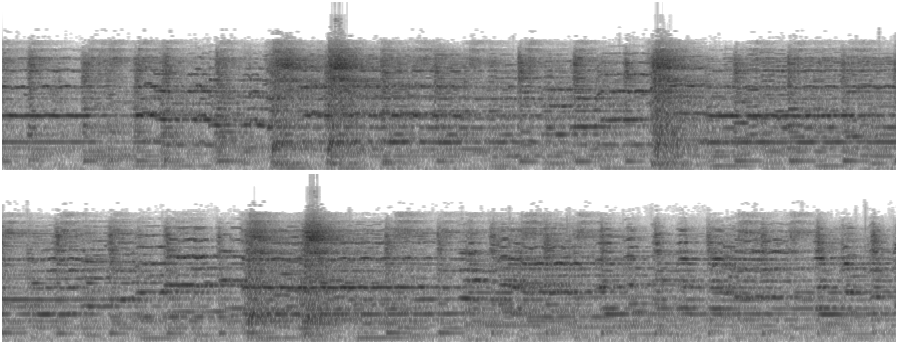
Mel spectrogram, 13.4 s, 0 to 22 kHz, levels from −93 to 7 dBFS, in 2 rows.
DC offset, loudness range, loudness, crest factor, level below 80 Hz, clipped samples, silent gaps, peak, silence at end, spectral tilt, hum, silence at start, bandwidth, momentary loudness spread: under 0.1%; 3 LU; -13 LUFS; 16 dB; -50 dBFS; under 0.1%; none; 0 dBFS; 0 s; 0 dB/octave; none; 0 s; 11.5 kHz; 8 LU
